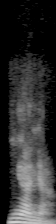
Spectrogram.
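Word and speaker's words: jñāna: yoga que se llama ñaña j n a n pronuncia ñañañaña y esto quiere decir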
